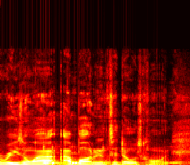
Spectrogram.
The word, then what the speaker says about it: Dogecoin: Yeah, Dogecoin.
